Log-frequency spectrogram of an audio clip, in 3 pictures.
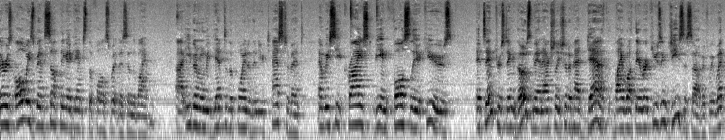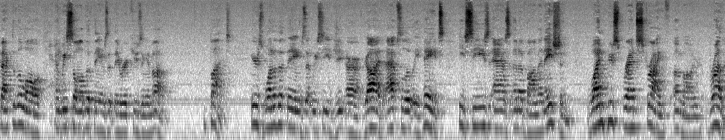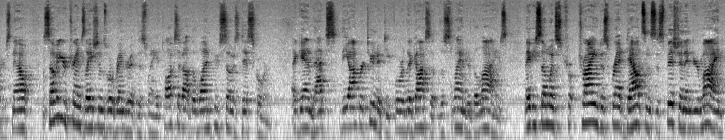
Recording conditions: uneven or low level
